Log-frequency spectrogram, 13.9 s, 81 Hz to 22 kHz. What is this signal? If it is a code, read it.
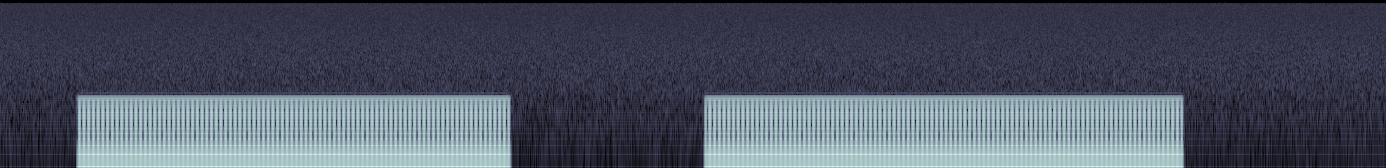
Ship horn signal, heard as a ship's horn, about 80 Hz. 2 long. At sea: a vessel under power that has stopped in fog.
